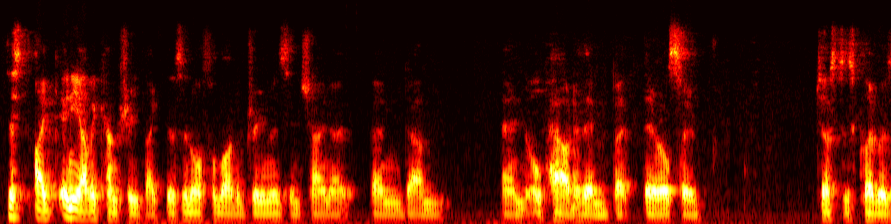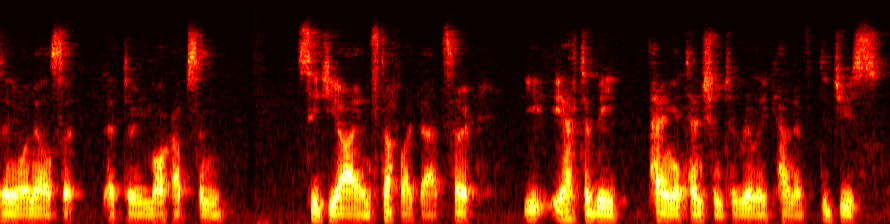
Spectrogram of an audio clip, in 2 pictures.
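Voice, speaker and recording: A man speaking as an expert interview guest, explaining things informally in a thoughtful, halting, analytical way, on slightly dull audio. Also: deep voice, mellow, husky. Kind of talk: casual explanatory interview talk.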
